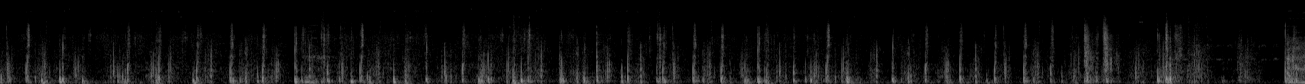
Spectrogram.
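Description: Quick footsteps run over dirt and wooden boards.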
